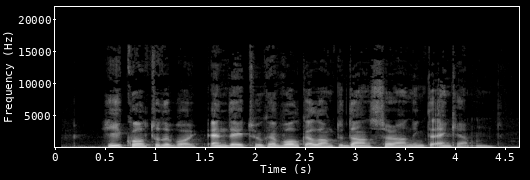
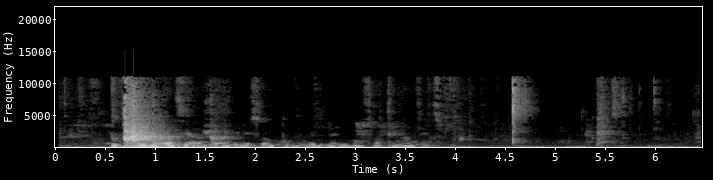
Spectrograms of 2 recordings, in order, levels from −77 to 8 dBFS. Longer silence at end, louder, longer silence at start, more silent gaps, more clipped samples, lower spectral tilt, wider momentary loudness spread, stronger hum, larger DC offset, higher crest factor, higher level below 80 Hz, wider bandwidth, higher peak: about the same, 0.25 s vs 0.3 s; about the same, -20 LUFS vs -21 LUFS; about the same, 0.5 s vs 0.55 s; neither; neither; first, -6.5 dB/octave vs -3 dB/octave; second, 6 LU vs 25 LU; neither; neither; second, 18 dB vs 24 dB; about the same, -50 dBFS vs -50 dBFS; first, 16 kHz vs 11.5 kHz; about the same, -2 dBFS vs 0 dBFS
